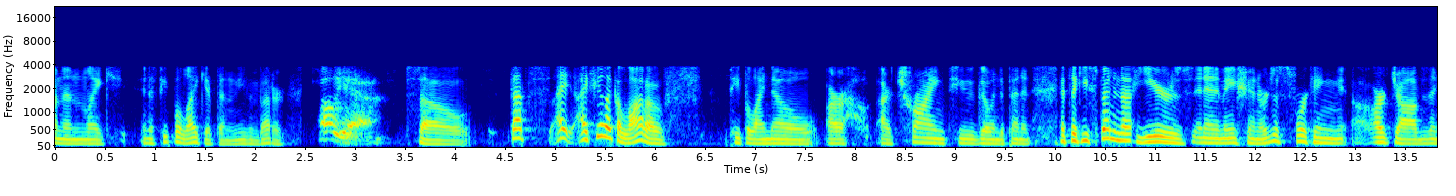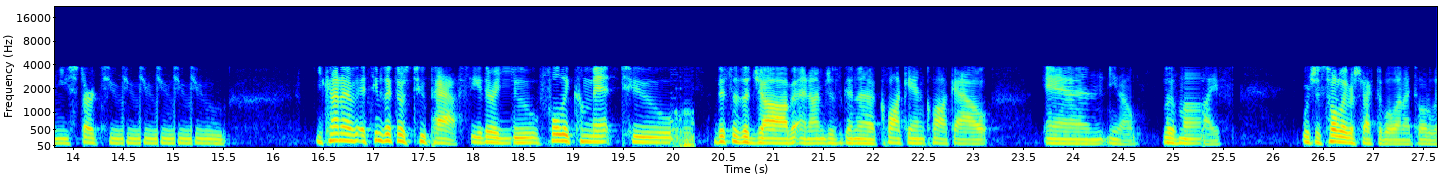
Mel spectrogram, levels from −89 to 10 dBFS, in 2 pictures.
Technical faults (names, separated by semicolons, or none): iLBC codec; lost iLBC frames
